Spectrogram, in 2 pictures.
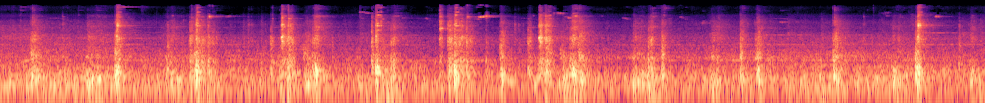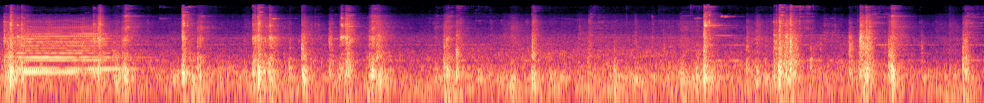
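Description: Metre-gauge heritage train coaches rolling slowly past, their wheels knocking over rail joints in an irregular clickety-clack. About halfway through, a train horn sounds once for about a second.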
